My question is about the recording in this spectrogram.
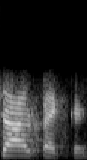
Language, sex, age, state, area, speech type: Gujarati, female, 18-30, Gujarat, urban, conversation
